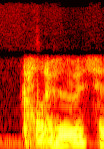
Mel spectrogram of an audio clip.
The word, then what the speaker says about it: Klahoose: Am I saying that properly, Klahoose? – Klahoose is the correct name.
